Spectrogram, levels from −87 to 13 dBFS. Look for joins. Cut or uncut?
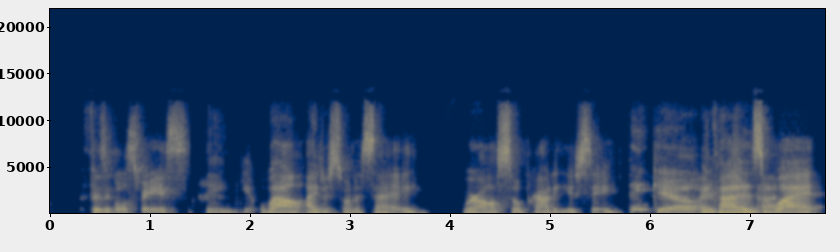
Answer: cut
